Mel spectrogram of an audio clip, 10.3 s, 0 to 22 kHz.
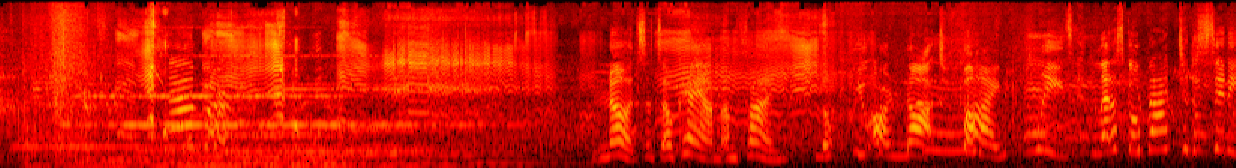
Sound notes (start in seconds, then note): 2.4 baby crying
